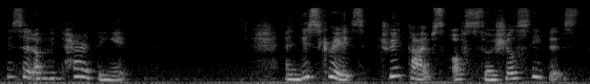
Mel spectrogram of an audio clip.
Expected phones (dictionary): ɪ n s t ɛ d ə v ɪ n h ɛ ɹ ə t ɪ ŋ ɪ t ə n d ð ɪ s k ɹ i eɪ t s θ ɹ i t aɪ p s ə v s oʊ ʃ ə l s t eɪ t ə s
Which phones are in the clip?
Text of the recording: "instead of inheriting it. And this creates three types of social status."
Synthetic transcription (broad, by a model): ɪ n s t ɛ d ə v ɪ n h ɛ ɹ ə t ɪ ŋ ɪ t ə n d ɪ s k ɹ i eɪ t s t ɹ i t aɪ p s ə f s oʊ ʃ ə l s t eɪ t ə s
